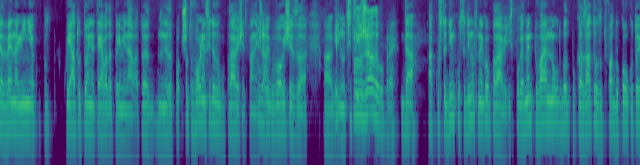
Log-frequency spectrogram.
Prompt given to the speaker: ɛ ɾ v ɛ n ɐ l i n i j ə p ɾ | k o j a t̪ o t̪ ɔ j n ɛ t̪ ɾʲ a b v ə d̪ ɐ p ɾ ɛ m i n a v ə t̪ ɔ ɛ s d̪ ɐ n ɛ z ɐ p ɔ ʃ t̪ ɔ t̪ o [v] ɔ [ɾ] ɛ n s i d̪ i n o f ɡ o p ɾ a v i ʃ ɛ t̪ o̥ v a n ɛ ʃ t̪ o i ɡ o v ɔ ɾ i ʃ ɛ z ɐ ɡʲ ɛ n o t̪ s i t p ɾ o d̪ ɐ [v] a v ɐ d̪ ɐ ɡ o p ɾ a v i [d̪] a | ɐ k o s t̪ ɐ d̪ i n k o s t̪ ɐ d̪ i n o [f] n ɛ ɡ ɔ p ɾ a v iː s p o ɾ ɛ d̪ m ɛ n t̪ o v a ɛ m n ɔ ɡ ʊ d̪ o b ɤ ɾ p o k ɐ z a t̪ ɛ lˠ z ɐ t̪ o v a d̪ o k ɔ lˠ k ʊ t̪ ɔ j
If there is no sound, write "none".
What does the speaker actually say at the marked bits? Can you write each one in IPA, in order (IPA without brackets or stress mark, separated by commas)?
v, l, ʒ, d̪, f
